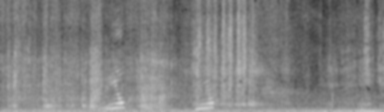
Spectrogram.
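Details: Roadside stray cat, hungry and trying to get into a school bag for food, gives two bright rising-then-falling meows about a second and a half apart, with voices and outdoor street noise around it.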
